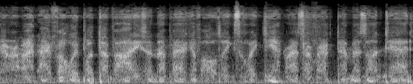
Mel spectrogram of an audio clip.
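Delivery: very quiet, hushed whisper. A player's character speaking right into another character's ear, whispering very quietly. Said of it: "I'm whispering it like legit as quietly".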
